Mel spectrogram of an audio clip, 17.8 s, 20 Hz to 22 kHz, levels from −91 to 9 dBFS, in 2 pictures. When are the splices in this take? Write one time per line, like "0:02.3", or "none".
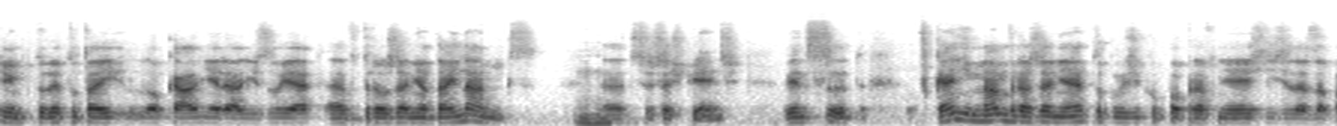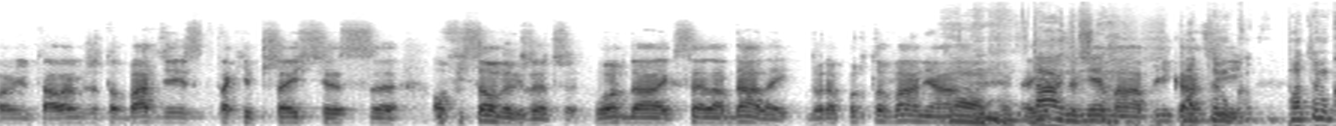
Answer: none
